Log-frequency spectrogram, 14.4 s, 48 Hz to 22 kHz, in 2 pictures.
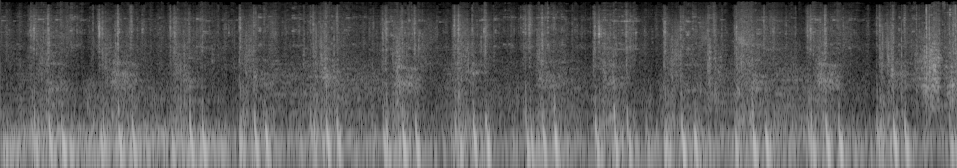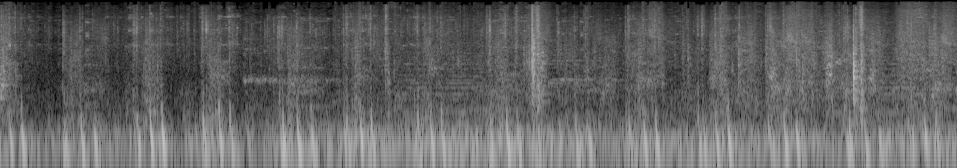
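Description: Massed horse archers gallop across a battlefield in Mount & Blade 2: Bannerlord, a dense continuous drumming of hoofbeats with occasional whinnies, loud and steady throughout with no voices.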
